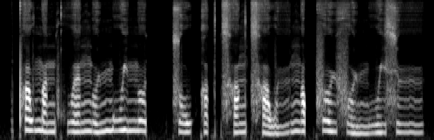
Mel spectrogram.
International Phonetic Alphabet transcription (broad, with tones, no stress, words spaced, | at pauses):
pʰɐ˥wn̪ɐ˨nkʷʰɛː˨˥ ŋɵ˨˥ɥ muː˥jn̪ɵ˥t̚ | t͡so˨w kɐ˨k̚t͡sʰɐ˨˧ŋt͡sʰɐ˨˩wyː˨˥ ŋɐ˥p̚fɵ˥ɥfɵ˨˩ɥ muː˨˥jsyː˧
